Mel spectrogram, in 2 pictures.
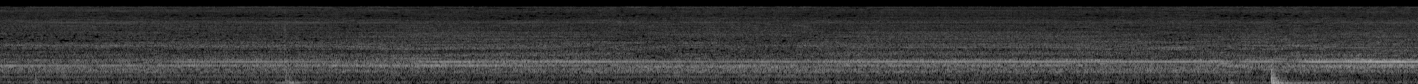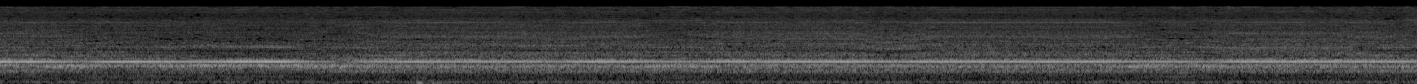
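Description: A cheap little handheld hair dryer running steadily, a blowing rush with a steady whine from its motor. A single short knock sounds about twelve seconds in.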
